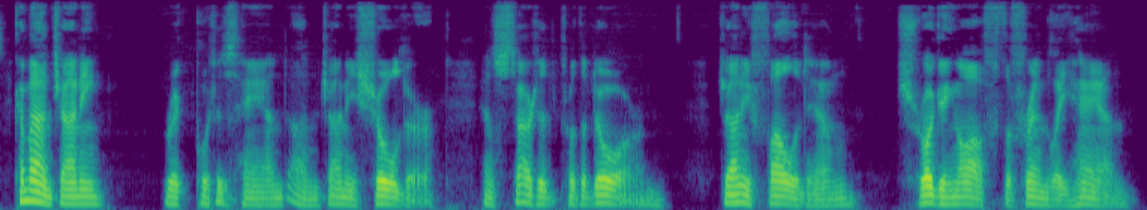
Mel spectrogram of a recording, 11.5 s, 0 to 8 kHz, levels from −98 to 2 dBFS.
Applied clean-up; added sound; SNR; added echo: neural mask model Resemble Enhance denoiser.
